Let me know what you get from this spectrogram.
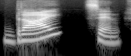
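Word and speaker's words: dreizehn: Stress is on the first part. For example, dry sen. Dry पे जोर डाल के बोलना है. Dry sen. Fear sen. Fünf sen. No pressure on sen.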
